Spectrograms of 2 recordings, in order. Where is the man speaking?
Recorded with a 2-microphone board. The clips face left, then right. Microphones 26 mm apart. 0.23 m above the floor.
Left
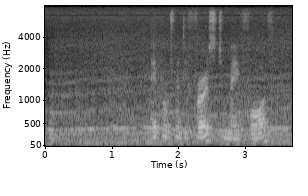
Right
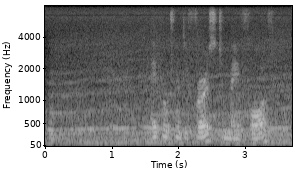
25° left (ahead or behind), 1.1 m.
